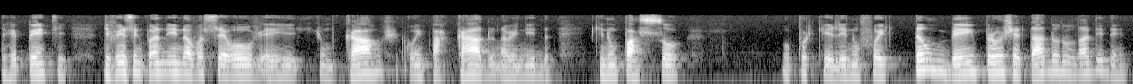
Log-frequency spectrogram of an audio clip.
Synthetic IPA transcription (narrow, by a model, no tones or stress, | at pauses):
d̪̥eɦepẽnt̪ɪ | d̪̥ɪvezẽŋkwɐ̃d̪ʊaĩnd̪ɐvoseowvɪa̰ikũkaɦʊfi̥koĩmpakad̪ʊnɐvenid̪ɐ | kɪnɐ̃w̃paso | ʊpoɾkeelɪnɐ̃w̃fojt̪ɐ̃w̃bẽj̃pɾoʒet̪ad̪ʊlad̪ɪd̪ẽnt̪ɾʊ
